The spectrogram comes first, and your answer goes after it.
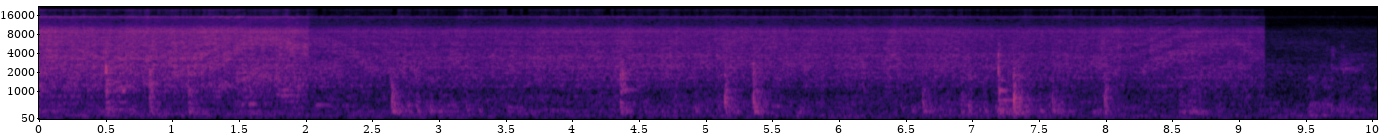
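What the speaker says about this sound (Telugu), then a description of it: "ఆనియన్స్ కొంచెం గోల్డెన్ బ్రౌన్ వచ్చేంత వరకు వేయించుకోవాలి." Thinly sliced onions sizzle and fry in a pan while being stirred for jeera rice, a steady close hiss broken by scraping stirs, with no talking.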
